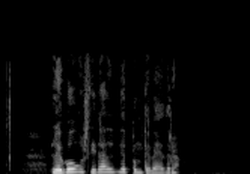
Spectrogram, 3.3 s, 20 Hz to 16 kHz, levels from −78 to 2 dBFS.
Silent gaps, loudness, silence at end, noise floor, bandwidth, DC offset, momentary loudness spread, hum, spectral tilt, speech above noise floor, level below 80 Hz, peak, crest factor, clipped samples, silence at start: none; -23 LUFS; 1 s; -76 dBFS; 11 kHz; under 0.1%; 18 LU; none; -6.5 dB/octave; 54 dB; -78 dBFS; -4 dBFS; 20 dB; under 0.1%; 0.7 s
